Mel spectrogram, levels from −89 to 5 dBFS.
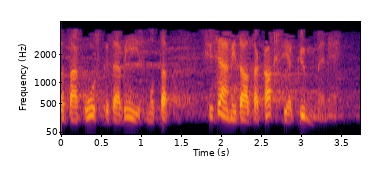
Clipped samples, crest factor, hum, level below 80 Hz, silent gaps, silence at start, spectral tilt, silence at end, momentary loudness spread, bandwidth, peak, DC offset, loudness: under 0.1%; 18 dB; none; under -90 dBFS; none; 0 s; -7 dB/octave; 0.2 s; 16 LU; 3.6 kHz; -2 dBFS; under 0.1%; -20 LUFS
